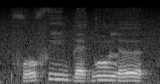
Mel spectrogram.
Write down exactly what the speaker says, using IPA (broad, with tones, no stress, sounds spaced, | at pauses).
f o˩˥ f ĩ˥ b ɛ˨˩ ɡ õ˥ l ə˧˥˧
